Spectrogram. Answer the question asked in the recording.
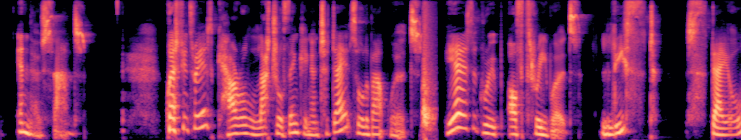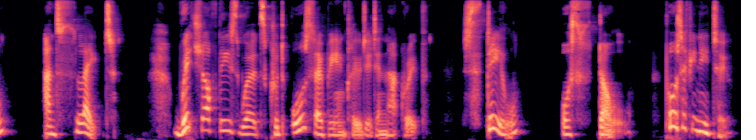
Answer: And the answer is steal, S T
